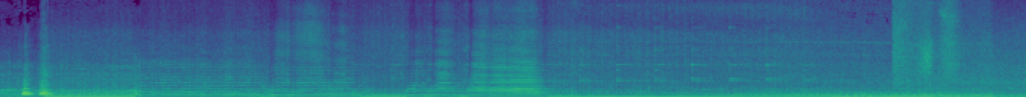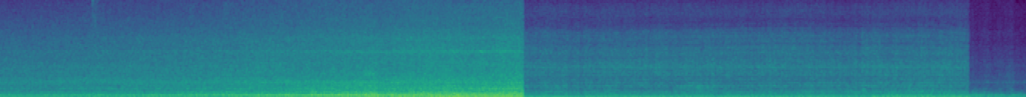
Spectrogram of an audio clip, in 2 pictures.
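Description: Freight trains behind Norfolk Southern diesel locomotives: a multi-chime horn sounds for several seconds in the opening part, then steady noise from the passing train. In the middle a locomotive comes closer and grows louder until the sound cuts off suddenly.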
